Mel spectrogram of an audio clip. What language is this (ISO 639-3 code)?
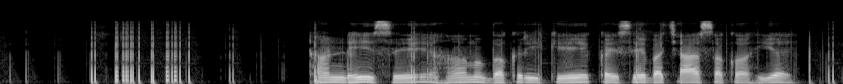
mag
